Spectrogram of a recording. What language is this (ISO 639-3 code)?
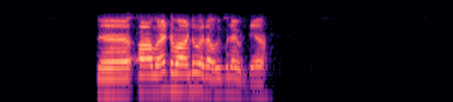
doi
